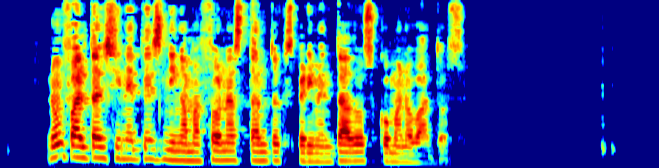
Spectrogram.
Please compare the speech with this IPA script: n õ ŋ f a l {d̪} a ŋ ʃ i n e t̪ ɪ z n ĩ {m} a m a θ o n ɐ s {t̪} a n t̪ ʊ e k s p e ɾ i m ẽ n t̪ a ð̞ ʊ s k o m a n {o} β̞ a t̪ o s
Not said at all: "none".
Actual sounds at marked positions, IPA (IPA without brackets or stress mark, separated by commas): t̪, ŋ, t̪, o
